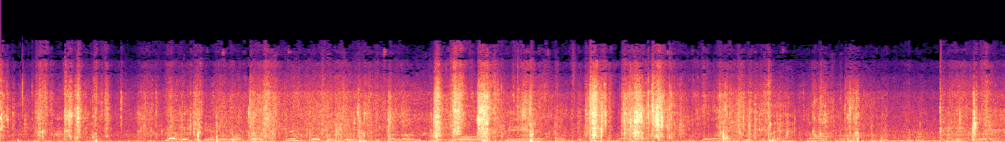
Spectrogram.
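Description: A voice talking some way off, faint beneath the nearby sounds, with short rustles and knocks close to the microphone.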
